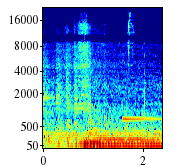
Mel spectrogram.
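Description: A BMW E71 truck, showing a check engine light for an evap code, cranks and fires up, its engine settling into a steady low idle close by, with no talk.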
